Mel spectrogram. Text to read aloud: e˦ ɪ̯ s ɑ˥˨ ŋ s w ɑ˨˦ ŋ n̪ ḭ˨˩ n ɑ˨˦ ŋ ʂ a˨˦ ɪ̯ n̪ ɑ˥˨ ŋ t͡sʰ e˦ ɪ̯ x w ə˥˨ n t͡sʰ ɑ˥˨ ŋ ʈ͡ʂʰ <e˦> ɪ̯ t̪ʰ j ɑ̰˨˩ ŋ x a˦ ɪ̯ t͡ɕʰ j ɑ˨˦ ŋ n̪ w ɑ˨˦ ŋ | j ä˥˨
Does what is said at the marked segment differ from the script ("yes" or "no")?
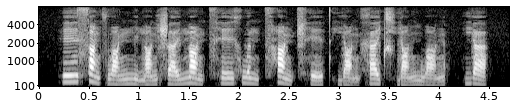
yes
